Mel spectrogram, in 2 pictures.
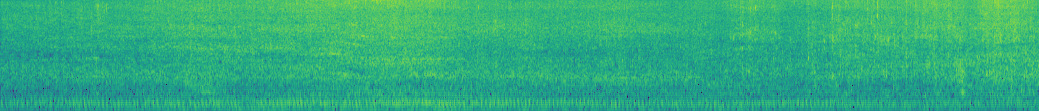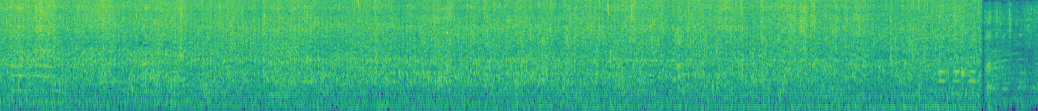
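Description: Floodwater pours over an overflowing bridge on the Bein stream in rural Punjab. The rushing roar is loud, near and unbroken throughout, and faint voices may sit under it.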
